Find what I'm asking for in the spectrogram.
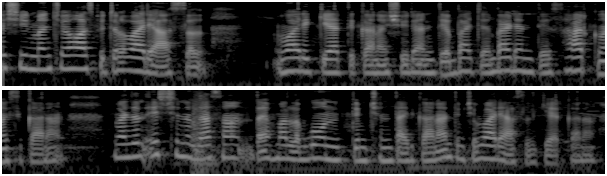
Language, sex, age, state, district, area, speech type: Kashmiri, female, 30-45, Jammu and Kashmir, Srinagar, urban, spontaneous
